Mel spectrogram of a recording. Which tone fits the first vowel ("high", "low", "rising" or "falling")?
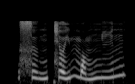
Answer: low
